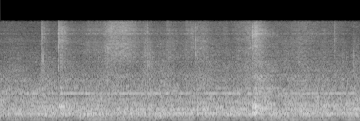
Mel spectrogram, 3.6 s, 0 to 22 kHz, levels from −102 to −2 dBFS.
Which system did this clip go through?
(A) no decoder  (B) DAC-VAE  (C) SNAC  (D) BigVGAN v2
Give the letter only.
C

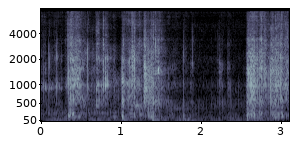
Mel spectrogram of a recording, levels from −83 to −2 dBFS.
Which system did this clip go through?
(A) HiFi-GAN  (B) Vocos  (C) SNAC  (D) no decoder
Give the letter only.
C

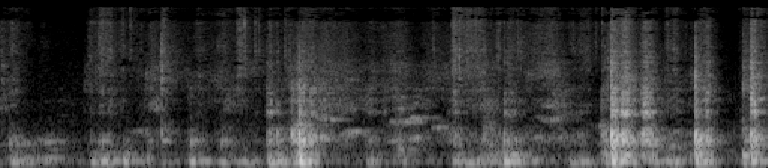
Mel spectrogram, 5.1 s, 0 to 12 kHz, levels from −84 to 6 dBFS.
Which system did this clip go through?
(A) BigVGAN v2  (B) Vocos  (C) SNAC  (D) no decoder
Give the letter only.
D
